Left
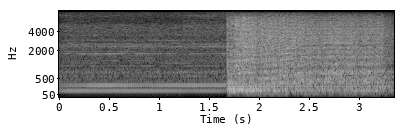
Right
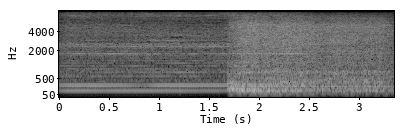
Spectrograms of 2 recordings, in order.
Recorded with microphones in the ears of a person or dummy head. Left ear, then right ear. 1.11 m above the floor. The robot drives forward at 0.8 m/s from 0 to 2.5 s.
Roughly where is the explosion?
Left.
